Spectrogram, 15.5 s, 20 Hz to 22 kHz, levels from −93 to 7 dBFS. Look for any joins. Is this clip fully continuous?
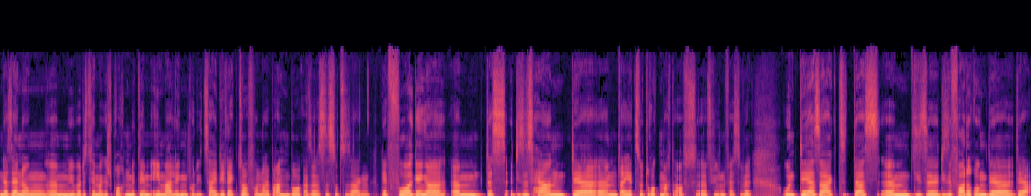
no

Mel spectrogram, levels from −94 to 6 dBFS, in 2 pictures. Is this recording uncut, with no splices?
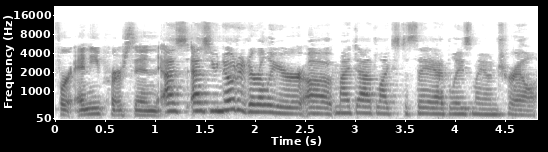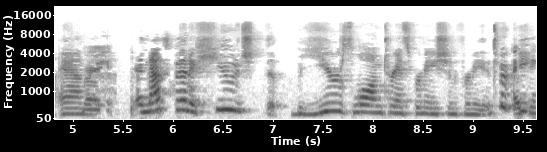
no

